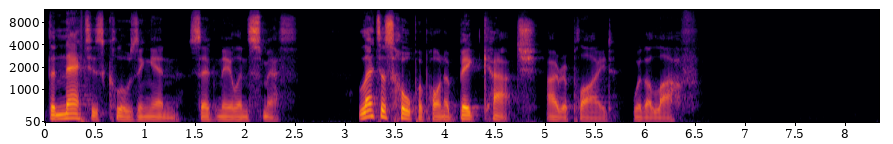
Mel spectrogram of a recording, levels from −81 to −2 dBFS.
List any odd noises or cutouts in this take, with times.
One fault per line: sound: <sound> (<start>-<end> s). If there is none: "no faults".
no faults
